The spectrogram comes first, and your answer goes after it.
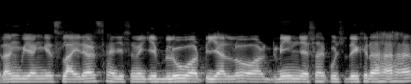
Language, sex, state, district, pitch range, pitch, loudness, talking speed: Hindi, male, Chandigarh, Chandigarh, 125-135 Hz, 130 Hz, -15 LUFS, 235 wpm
